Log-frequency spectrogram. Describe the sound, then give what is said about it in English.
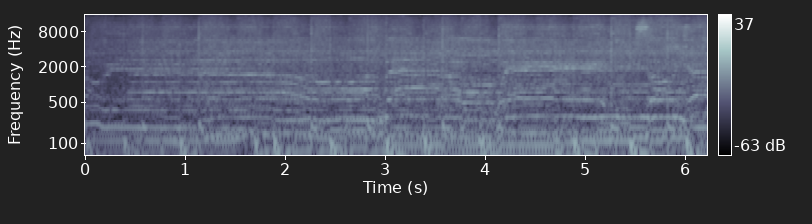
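A loud, strained male vocal belts sustained, raspy notes over a dense, driving rock band, the voice pushing into a scream through a song's chorus and holding steady for several seconds. “let me try to fast forward to the chorus. when he screams right here.”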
